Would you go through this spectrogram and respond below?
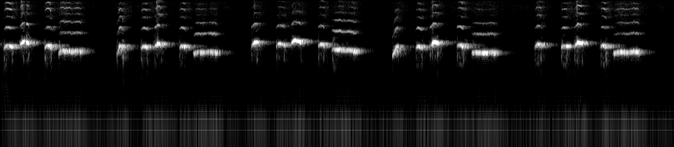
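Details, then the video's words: Singing pet cockatiel delivers a long run of the same melodic whistle, bright notes climbing then settling onto a held lower pitch, phrases about two seconds apart across the recording, faint hum behind. "Cockatiel singing"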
